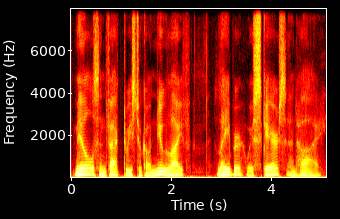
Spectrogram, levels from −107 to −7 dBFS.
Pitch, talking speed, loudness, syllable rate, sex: 120 Hz, 140 wpm, -18 LUFS, 3.7 syllables/s, male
